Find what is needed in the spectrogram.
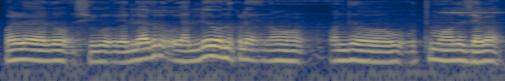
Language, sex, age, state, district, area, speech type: Kannada, male, 30-45, Karnataka, Gadag, rural, spontaneous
